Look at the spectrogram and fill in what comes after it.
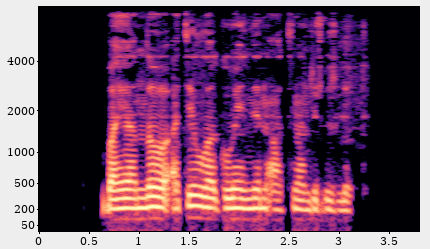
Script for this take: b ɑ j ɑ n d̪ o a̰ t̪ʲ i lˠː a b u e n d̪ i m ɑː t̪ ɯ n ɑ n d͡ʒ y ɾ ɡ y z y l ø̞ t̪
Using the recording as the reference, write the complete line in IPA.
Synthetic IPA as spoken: b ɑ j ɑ n d̪ o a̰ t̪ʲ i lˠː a ɡ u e n d̪ i n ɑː t̪ ɯ n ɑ n d͡ʒ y ɾ ɡ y z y l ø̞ t̪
